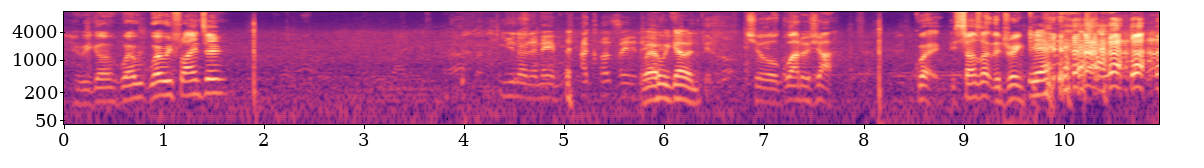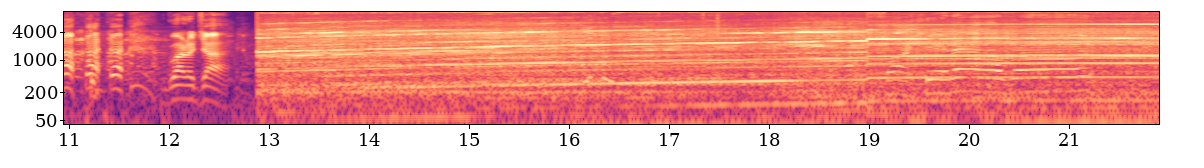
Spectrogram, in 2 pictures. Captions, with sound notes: - Here we go. Where, where are we flying to? - You know the name. I can't say the name. - Where are we going? - To Guaruja. - It sounds like the drink. - Yeah. (everyone laughing) - Guaruja. (helicopter whirring) - Fuck yeah, bro. I love this shit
